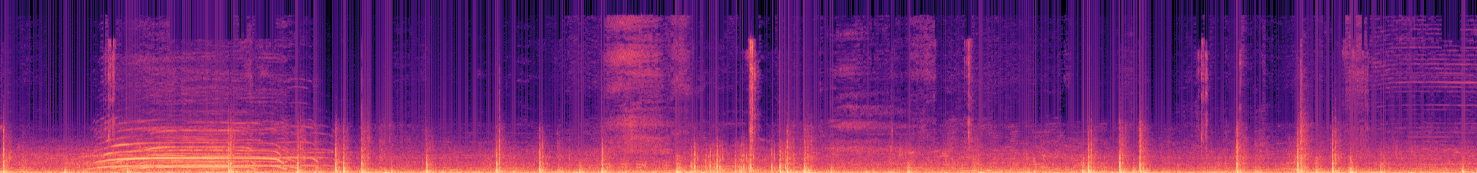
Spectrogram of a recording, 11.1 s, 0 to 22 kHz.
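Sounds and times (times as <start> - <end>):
fireworks whistling: 0.0 - 7.4
fireworks cracking and banging: 0.0 - 11.0.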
